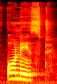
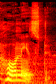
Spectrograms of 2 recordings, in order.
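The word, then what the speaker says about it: honest: फिर ऑनेस्ट, नॉट होनेस्ट.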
